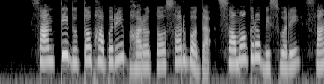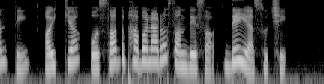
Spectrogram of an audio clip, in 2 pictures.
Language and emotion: Odia, neutral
